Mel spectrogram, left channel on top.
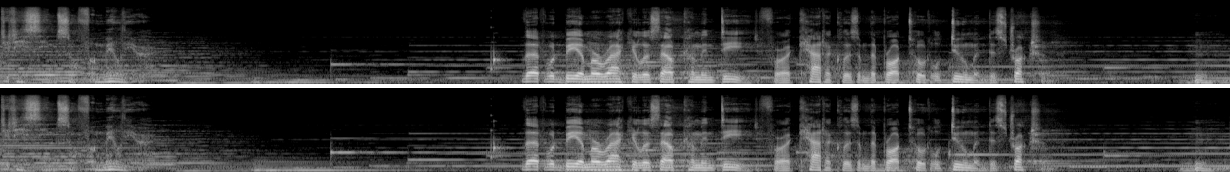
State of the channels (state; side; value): normal; both; correlation 0.94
